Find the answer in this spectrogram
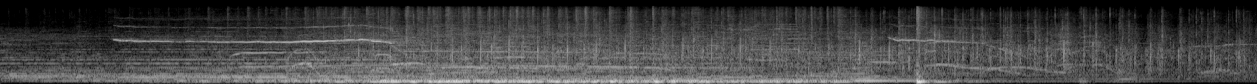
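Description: A street band's acoustic and electric guitars and several male voices hold a song's final chord, with a high whistle over it and clapping. The music dies away about nine seconds in, with a single knock as it ends.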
